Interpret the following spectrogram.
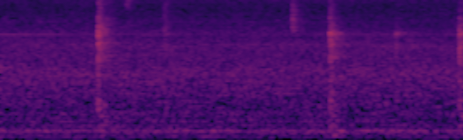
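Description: A few light clicks of a spoon against a glass pesto jar while pesto is scooped out, over a low steady hum.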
